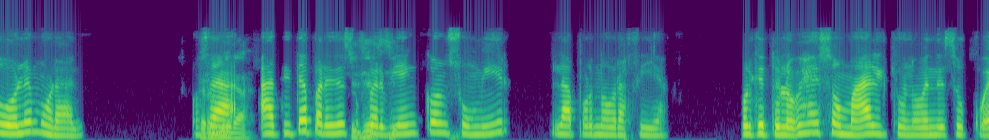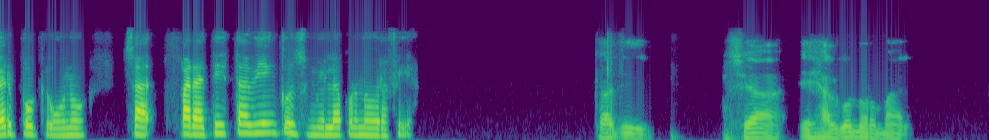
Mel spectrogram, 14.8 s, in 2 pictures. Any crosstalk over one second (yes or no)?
no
